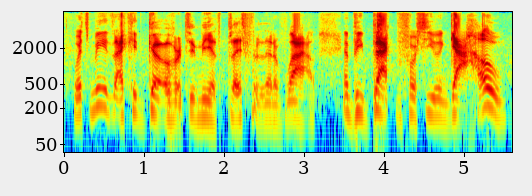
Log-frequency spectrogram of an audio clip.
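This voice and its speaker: A man's voice: mid-range voice, animated, moderate pace, bright, forceful tone. A young American man hosting a let's play, reading game narration with irreverent, casual commentary. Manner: irreverent, swearing.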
